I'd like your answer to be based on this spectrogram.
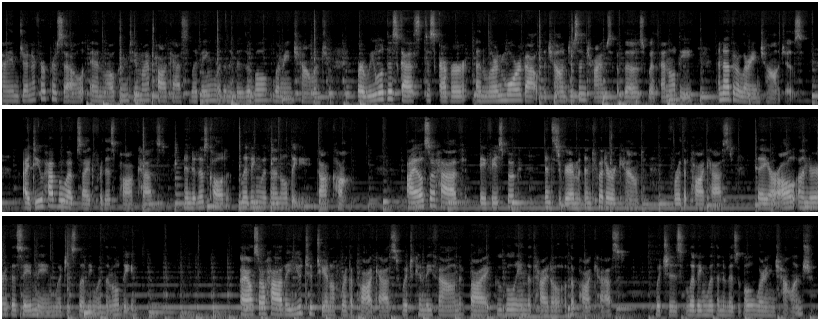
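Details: Adult female speaker; normal speech.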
